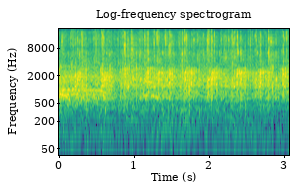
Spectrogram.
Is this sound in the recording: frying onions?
no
